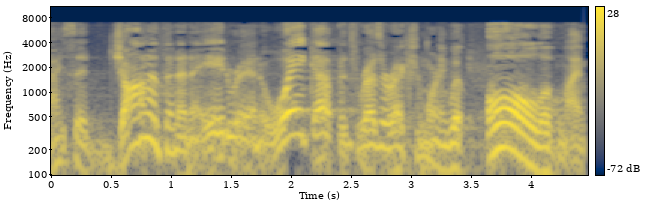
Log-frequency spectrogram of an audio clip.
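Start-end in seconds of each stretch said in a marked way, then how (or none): 0.5-3.4 high call to the dead, straining on wake up; shouting with all my might at the graves; pitched-up call, pushed harder than the first try; louder retold shout. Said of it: "I shouted more loudly".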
